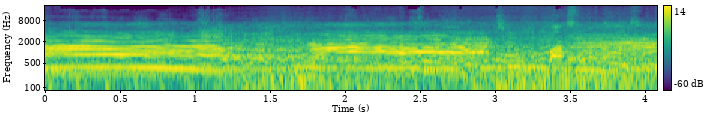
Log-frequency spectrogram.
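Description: A young Sahiwal bull calf moos loudly and close by at a cattle market in Sylhet, several drawn-out calls one after another, with a steady low rumble behind.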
